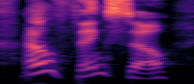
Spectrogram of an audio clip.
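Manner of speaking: normal talking voice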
